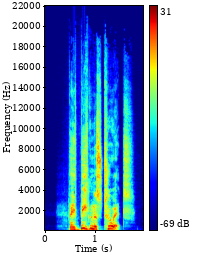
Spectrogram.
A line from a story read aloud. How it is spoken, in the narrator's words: Sir Keote exclaimed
